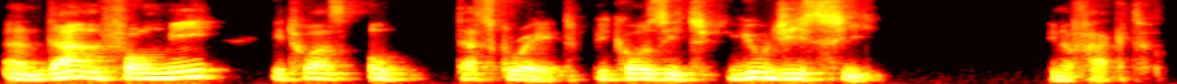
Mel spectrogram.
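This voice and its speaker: Older french guy, accent, kinda mellow voice, stops and restarts a lot. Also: medium pitch, lively intonation. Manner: halting, restarts phrases, laughs often. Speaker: guest artist. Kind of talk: casual interview over a call.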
